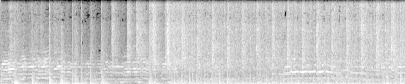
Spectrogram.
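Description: Gendang beleq ensemble playing: the large Sasak barrel drums beaten with sticks, with steady pitched ringing tones over them for the first few seconds. From about three seconds in, the drumming becomes a dense, fast roll.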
